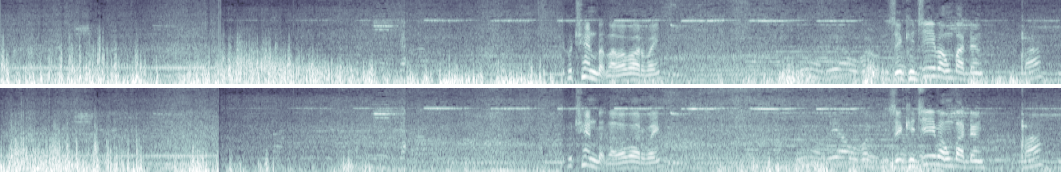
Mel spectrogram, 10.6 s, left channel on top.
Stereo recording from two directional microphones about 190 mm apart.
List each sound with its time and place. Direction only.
5.8 s speech: 25° left (ahead or behind)
9.0 s speech: 10° left (ahead or behind)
